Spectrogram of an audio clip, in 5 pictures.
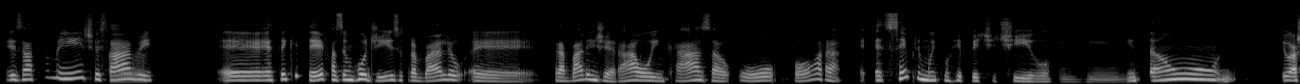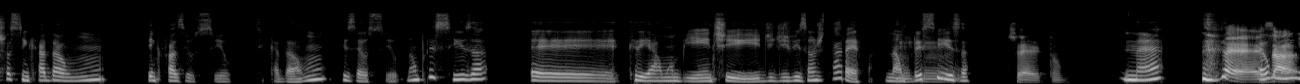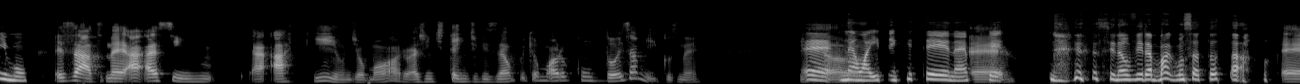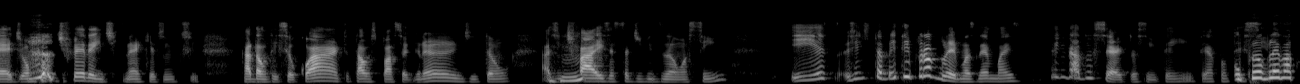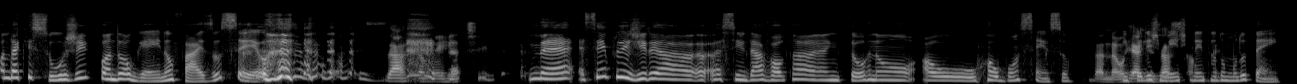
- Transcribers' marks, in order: chuckle; laugh; laugh; laugh; other background noise
- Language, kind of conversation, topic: Portuguese, podcast, Como dividir tarefas sem criar mágoas entre todo mundo?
